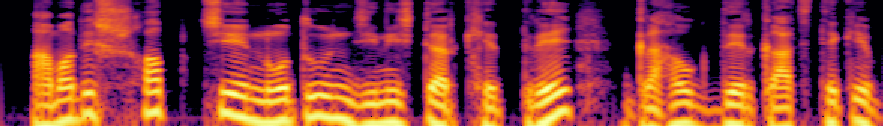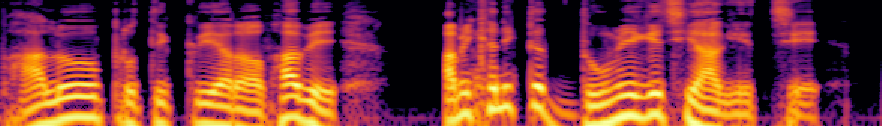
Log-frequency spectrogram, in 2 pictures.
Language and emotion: Bengali, sad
